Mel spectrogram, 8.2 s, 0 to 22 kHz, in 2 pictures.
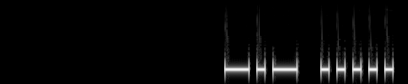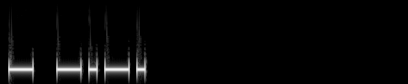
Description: Morse code, heard as a keyed tone, about 15 wpm, 700 Hz. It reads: K5TC
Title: USA Call Signs - 4 Characters - Repeated 2x - 15wpm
